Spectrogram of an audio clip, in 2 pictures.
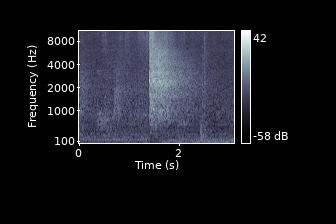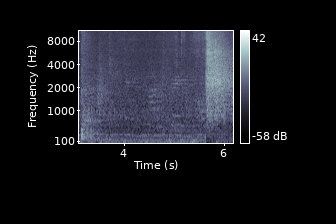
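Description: Baseball bat hitting balls during batting practice, twice: a sharp crack about a second and a half in and another near the end, each trailing off over about half a second. A lighter click comes between them.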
